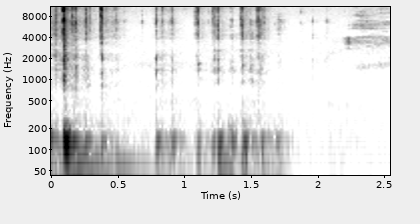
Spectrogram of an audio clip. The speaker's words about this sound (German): Sag mal irgendwas in der Zeit, damit ich hier tippen kann und den Leuten nicht langweilig wird. Ach, ihr hört das Tippen und Rauschen der Uhr hier vielleicht von mir. Das ist so eine Zahnraduhr. Das ist eigentlich voll cool.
